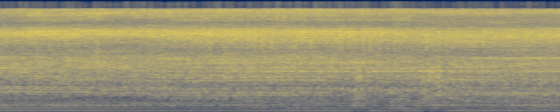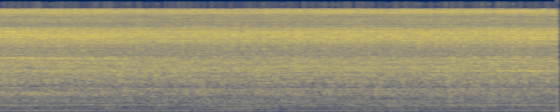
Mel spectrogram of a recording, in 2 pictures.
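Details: Carbureted Suzuki Cultus, CDI and ignition coil replaced for a warm-engine misfire, warmed three to four minutes: an even, steady idle with no stumbles or misfire beats. It sounds healthy.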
